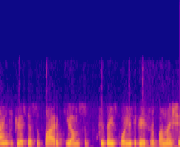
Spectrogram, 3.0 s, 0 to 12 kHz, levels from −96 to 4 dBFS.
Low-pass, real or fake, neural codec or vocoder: 7.2 kHz; fake; codec, 16 kHz, 8 kbps, FreqCodec, smaller model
